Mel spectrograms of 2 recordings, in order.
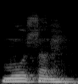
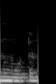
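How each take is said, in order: First: The middle consonant is pronounced 'sh'. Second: The middle consonant is pronounced 't'. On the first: The speaker calls it right. "तो क्या हो गया? मोशन।" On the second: The speaker calls it wrong. "इसको मोटन मोटन नहीं पढ़ेंगे, बहुत सारे बच्चे इसको गलत उच्चारण करते हैं।"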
